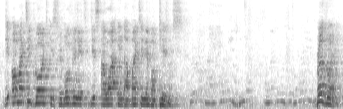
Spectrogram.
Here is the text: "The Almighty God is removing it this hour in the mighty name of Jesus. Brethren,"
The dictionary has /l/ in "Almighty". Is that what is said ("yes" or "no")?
no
